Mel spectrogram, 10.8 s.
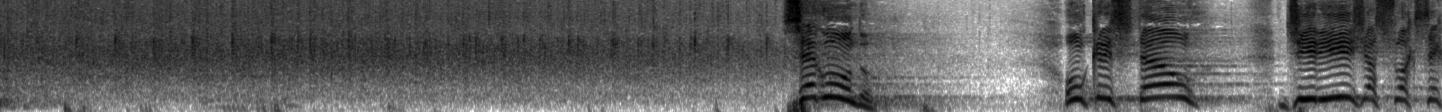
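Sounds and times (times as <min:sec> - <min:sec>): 
audience applauding: 0:00.0 - 0:06.2
speech: 0:05.9 - 0:06.7, 0:08.0 - 0:10.8.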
